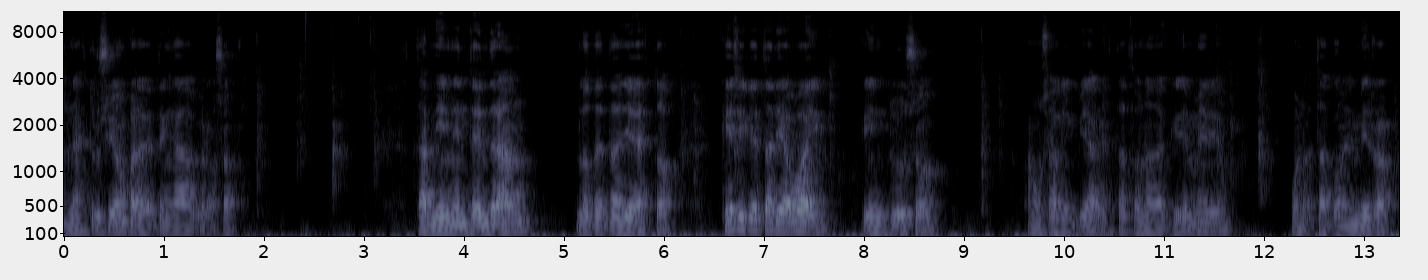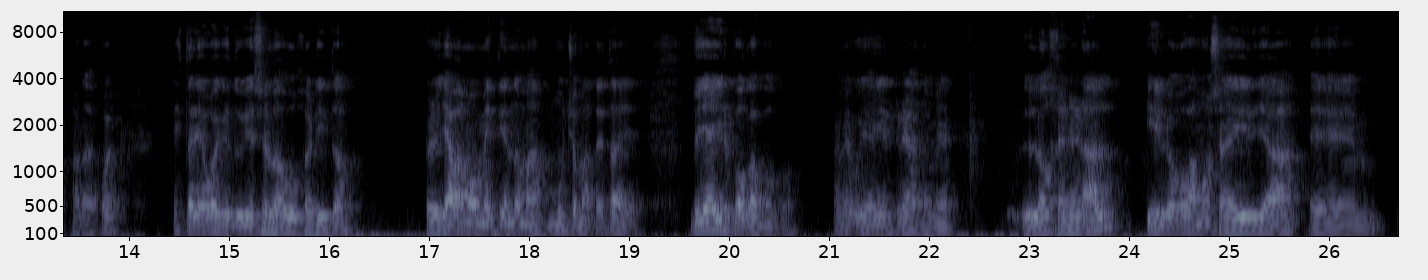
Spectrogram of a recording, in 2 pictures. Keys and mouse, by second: 1.4 right click, 1.8 Tab, 2.1 right click, 2.5-6.9 ctrl+middle drag, 6.9 right click, 7.3 Tab, 7.7-10.7 shift+middle drag, 9.0 Tab, 10.9-13.7 shift+drag, 11.8 ctrl+z, 13.7-24.5 ctrl+middle drag, 24.5 right click, 24.9-26.6 shift+middle drag.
